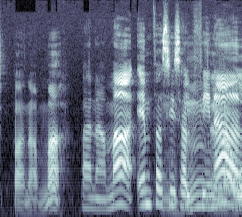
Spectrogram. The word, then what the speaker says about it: Panamá: English, how do we pronounce this word? In English, the country is Panama.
